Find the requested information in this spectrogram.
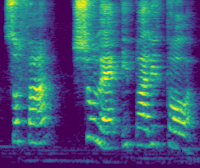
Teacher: as nossas oxítonas, as palavras que contêm ênfase na última sílaba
